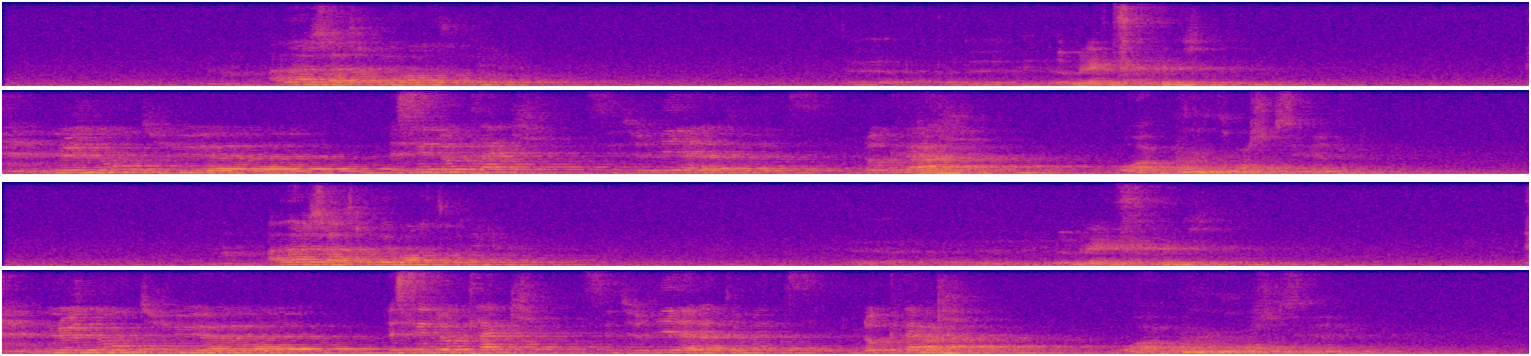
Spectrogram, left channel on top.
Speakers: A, on the left; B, on the right.
A: Hmm
B: Ah non, j'ai un trou de mémoire trop nul.
A: De, à propos de, des omelettes. <laughs> je-
B: Le nom du... euh, C'est l'oclac. C'est du riz à la tomate. L'oclac.
A: Ah! Ouah, pff, ouah, j'en sais rien du tout.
